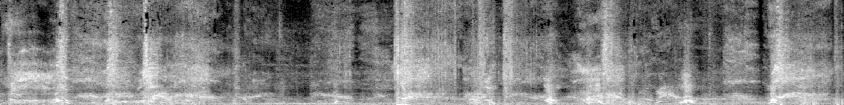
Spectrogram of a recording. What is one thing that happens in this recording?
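Heavy blows thud into bodies.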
